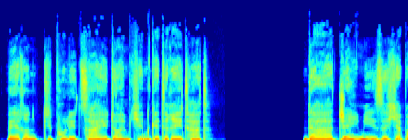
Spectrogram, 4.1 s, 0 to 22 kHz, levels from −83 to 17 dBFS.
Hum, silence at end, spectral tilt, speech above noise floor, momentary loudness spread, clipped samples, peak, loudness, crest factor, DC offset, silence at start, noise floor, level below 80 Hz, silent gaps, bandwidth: none; 0 s; -5 dB/octave; over 77 dB; 5 LU; under 0.1%; -2 dBFS; -14 LUFS; 12 dB; under 0.1%; 0.1 s; under -90 dBFS; -50 dBFS; 2.36-3.02 s; 18.5 kHz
